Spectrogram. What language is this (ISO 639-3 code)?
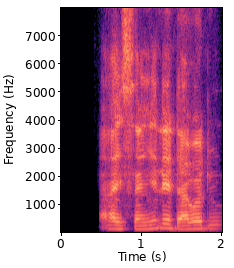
yor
